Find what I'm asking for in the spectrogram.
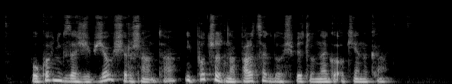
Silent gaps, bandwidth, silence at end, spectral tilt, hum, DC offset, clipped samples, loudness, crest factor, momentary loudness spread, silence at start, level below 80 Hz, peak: none; 11 kHz; 0.6 s; -7 dB/octave; none; under 0.1%; under 0.1%; -24 LUFS; 18 dB; 6 LU; 0.3 s; -58 dBFS; -6 dBFS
